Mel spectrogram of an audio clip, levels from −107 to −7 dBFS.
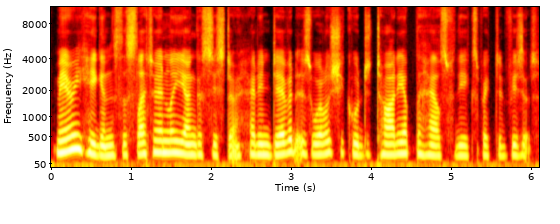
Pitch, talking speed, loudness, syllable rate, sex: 185 Hz, 215 wpm, -18 LUFS, 6.0 syllables/s, female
